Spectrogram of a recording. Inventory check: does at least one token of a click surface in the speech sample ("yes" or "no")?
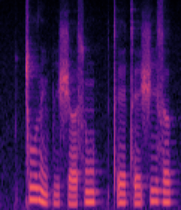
yes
